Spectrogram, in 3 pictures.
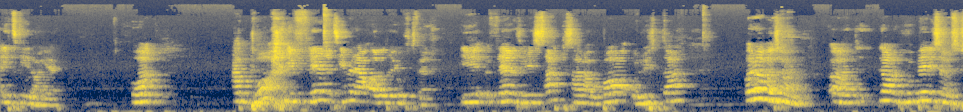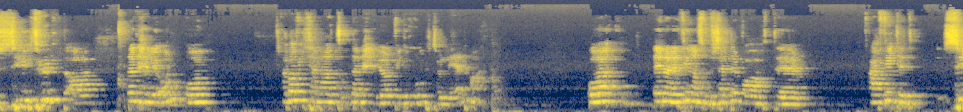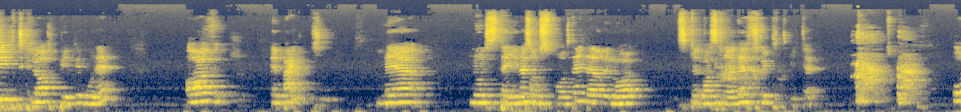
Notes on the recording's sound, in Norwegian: Beklager, dårlig lydkvalitet.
